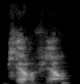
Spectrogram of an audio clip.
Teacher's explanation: a falling contour, that's what occurs in assertion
